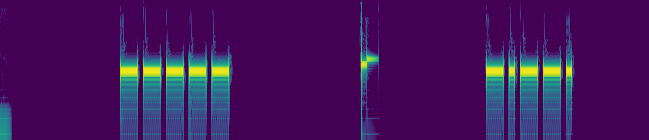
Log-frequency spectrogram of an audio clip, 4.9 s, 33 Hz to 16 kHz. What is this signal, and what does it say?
Morse code, heard as a keyed tone, about 28 wpm, 700 Hz. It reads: 0 <KN>
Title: Single Character (Letter:Number:Punctuation:Prosign) Alt 28wpm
